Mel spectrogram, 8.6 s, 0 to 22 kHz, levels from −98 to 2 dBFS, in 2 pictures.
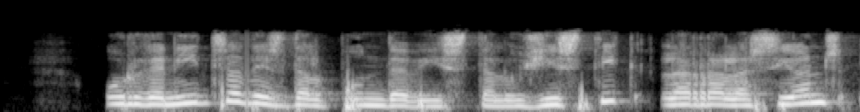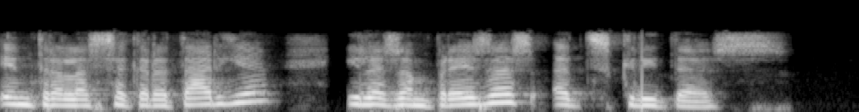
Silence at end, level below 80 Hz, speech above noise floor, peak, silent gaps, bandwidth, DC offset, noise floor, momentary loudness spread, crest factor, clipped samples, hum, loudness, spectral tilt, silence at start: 0.4 s; -46 dBFS; 54 dB; -2 dBFS; none; 7.8 kHz; under 0.1%; -69 dBFS; 7 LU; 14 dB; under 0.1%; none; -15 LUFS; -5 dB/octave; 0.55 s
